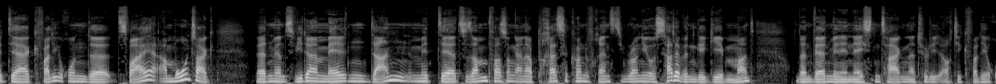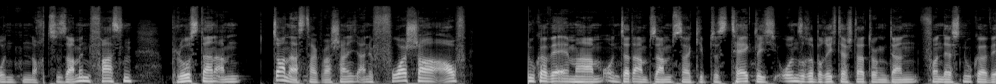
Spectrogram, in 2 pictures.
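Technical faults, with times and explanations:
14.97–15.24 s, clipped start after a pause: after a pause of about 0.36 s, the output device had dropped into an idle state and needed time to wake and lock again before it passed audio. The first 274 ms of the speech that resumed here never reached the output, so the phrase begins abruptly out of silence with its opening sounds missing.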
